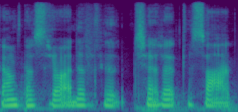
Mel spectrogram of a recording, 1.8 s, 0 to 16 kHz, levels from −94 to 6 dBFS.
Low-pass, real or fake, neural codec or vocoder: 14.4 kHz; fake; codec, 44.1 kHz, 2.6 kbps, SNAC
